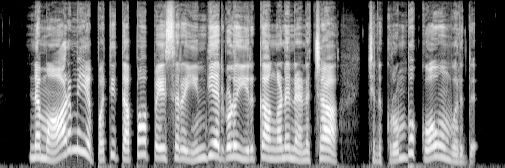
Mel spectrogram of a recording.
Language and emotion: Tamil, angry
